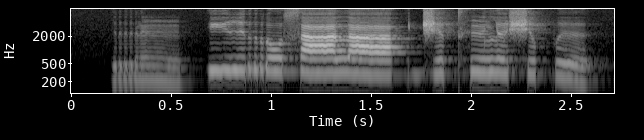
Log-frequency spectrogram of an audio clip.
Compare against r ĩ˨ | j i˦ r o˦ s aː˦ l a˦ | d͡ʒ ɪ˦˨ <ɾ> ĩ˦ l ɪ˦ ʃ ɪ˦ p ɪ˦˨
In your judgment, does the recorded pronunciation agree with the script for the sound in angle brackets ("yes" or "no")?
no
